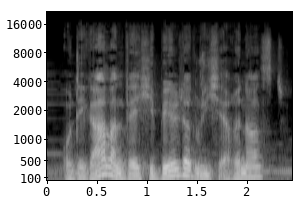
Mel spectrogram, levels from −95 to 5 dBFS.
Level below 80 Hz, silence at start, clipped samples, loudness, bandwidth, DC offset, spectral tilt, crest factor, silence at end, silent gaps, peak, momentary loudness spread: -40 dBFS; 0 s; under 0.1%; -23 LUFS; 15.5 kHz; under 0.1%; -7 dB/octave; 14 dB; 0 s; none; -8 dBFS; 6 LU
